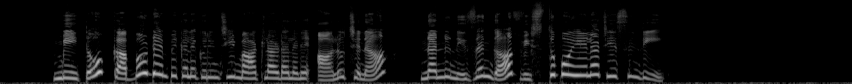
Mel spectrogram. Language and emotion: Telugu, surprised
